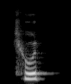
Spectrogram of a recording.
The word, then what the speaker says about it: ชุด: What's the tone of ชุดIt's a low-class consonant with a dead syllable and a short vowel that makes it high tone.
